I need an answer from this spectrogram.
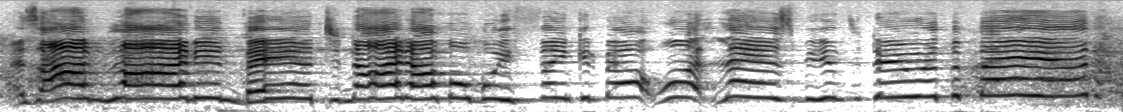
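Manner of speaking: very high, loud, giddy Southern belle; Southern lady voice. Retold or imitated. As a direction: squeal it out like a naughty Delta lady. Charlotte's giddy reply.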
